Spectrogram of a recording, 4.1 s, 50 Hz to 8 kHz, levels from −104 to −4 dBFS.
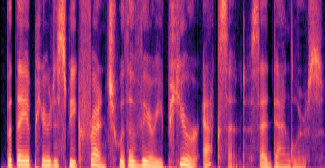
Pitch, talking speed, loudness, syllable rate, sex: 190 Hz, 190 wpm, -19 LUFS, 4.4 syllables/s, female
